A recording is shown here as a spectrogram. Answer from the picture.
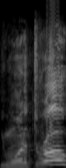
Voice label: cuss, profanity, male; kingpin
